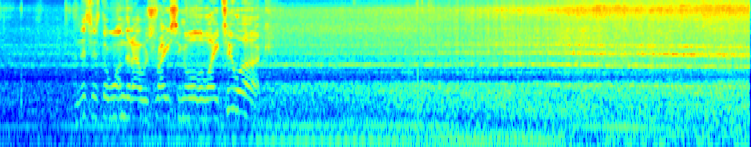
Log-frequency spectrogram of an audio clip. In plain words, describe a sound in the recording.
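A train rumbles past nearby, growing louder and steady.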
